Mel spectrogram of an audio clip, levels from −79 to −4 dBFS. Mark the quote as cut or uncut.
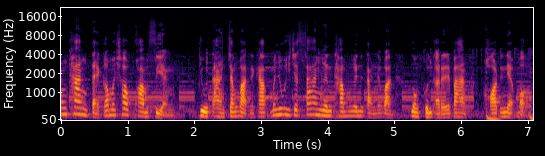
uncut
